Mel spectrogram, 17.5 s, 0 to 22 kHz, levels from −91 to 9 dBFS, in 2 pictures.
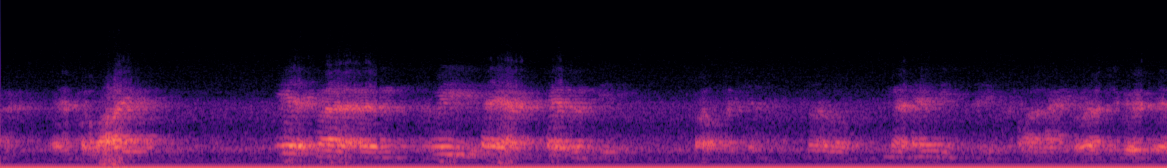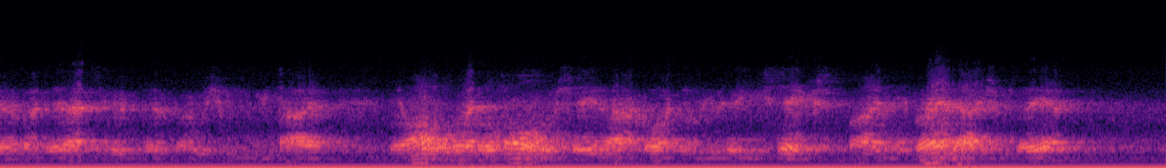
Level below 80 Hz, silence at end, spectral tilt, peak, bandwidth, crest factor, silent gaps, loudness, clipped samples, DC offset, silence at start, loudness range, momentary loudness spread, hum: -46 dBFS; 0 s; -8 dB/octave; -10 dBFS; 5 kHz; 18 dB; none; -28 LUFS; under 0.1%; 3%; 0 s; 8 LU; 19 LU; none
